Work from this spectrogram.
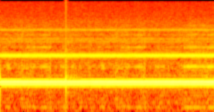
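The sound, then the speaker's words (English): An emergency broadcast alert tone: a loud, continuous, piercing electronic tone with a steady pitch, held without a break from start to finish, with a faint click near the start. “This is an emergency action notification.”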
